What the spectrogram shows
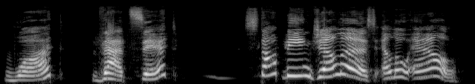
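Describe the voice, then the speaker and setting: A woman voicing a spiteful, bossy young stepsister who talks in a shrill, mocking, shouty way. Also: big pitch swings, measured pace, no room sound, soft background music, exaggerated voice. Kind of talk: chat-story voice acting.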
